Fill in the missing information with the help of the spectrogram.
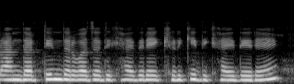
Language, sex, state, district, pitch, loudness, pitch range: Hindi, female, Assam, Sonitpur, 210 Hz, -13 LUFS, 205-215 Hz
